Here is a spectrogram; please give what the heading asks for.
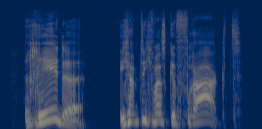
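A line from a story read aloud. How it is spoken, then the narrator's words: Yelling. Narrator (German): brüllte Annie sie an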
